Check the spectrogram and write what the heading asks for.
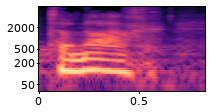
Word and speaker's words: Tanakh: The K, pronounced as a guttural, ch, at the end of Tanakh,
